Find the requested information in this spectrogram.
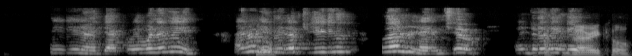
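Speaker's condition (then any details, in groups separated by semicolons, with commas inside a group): Spastic cerebral palsy; uses wheelchair; can speak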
